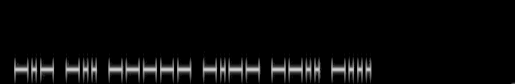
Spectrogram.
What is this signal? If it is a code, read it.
Morse code, heard as a keyed tone, about 28 wpm, 700 Hz. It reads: KD0YZB
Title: USA Callsign DE Callsign - 6 Characters - 28wpm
